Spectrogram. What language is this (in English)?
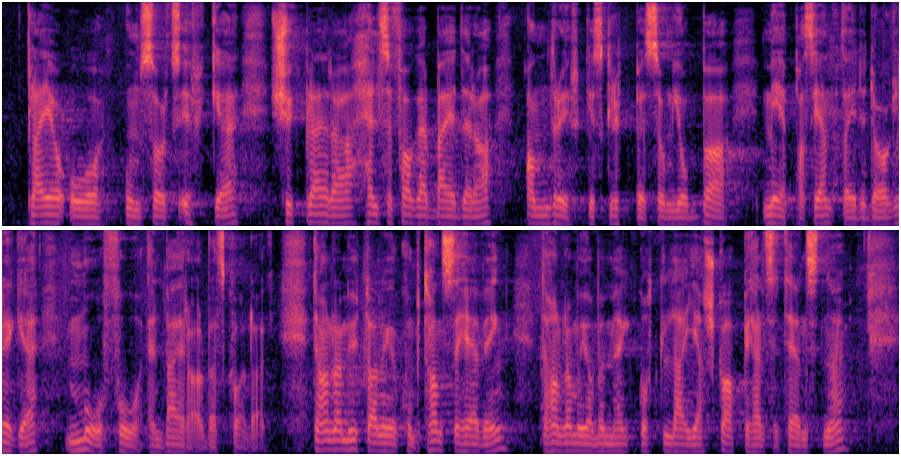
Norwegian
